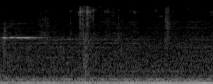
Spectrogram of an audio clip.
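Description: Steady low hum of a shop interior, with a few faint clicks and rustles from a phone being carried through the aisles and a short high beep right at the start.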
